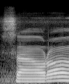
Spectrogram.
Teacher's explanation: huruf ra-nya dibaca panjang, boleh 4 harokat, boleh 5 harokat ya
